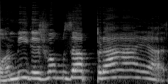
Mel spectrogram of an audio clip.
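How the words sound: It is said as an exclamation.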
